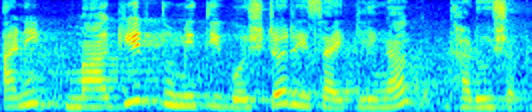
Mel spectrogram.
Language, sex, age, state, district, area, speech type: Goan Konkani, female, 30-45, Goa, Bardez, urban, spontaneous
